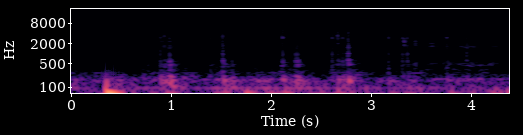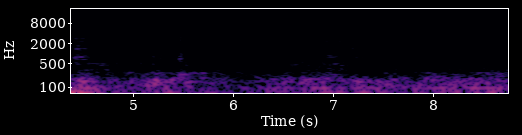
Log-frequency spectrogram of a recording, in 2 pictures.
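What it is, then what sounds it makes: Wax pillar candle. A large, thick orange wax pillar candle with a burned-out hollow centre and a solid wax wall is held upright on a tray while fingertips and nails tap and rub along its outer side. The result is a quiet, continuous run of soft, dull taps and light scratchy rubbing, mostly deep and muffled with short decay, with one louder tap near the start.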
